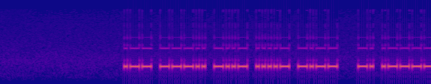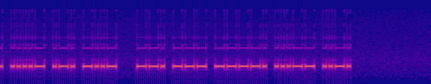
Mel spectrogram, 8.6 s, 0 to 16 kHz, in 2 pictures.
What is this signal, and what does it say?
Morse code, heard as a keyed tone, machine-sent, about 40 wpm, 670 Hz. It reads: W8X4Y N14RX GO93F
